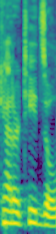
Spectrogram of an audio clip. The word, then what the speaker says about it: katartizo: So you just have to imagine what the word katartizo looks like in your mind. Spelled with a K-A-T-A-R-T-I-Z-O.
